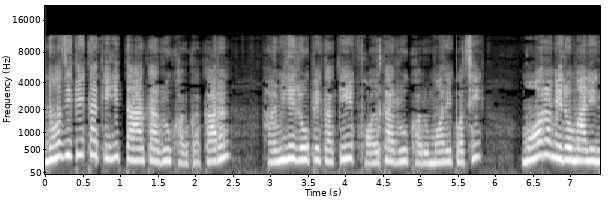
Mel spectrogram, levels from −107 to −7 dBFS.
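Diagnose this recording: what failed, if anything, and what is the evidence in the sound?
HE-AAC compression, heard throughout the speech: the treble stops near 11.5 kHz, and s sounds are gritty and metallic. This is likely a codec stage at a very low bitrate, around 12 kbps. Upper bands are rebuilt by copying lower ones upward, so their harmonics misalign.

Pre-echo, a codec-stage fault, appears at 0.72, 1.34 and 1.91 s (just before "कारण हामीले"), at 3.53 s (after "कारण हामीले") and at 3.89 s (before "केही फलका रूखहरू"). Hiss leads each attack by 27 to 53 ms because block-wide quantisation noise spills into the quiet moment before the attack.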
